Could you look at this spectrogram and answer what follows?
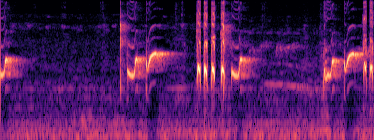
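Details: Bar-winged prinia (prenjak) male and female calling as a lure: short rising twanging chirps separated by a quick burst of sharp ticking notes, with pauses between.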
